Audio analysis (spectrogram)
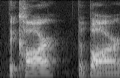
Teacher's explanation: R sound goes to ah.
